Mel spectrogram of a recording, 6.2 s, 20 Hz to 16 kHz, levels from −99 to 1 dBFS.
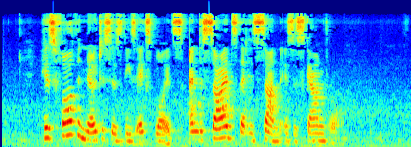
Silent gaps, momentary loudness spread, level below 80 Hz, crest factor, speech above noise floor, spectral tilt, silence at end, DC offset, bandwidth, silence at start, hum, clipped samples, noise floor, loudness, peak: none; 11 LU; -50 dBFS; 18 dB; 30 dB; -2 dB/octave; 1.05 s; under 0.1%; 12 kHz; 0.65 s; none; under 0.1%; -46 dBFS; -14 LUFS; 0 dBFS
